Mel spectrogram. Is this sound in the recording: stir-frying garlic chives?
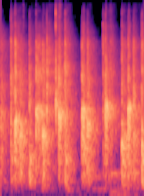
no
